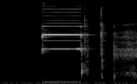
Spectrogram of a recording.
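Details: Holy Stone HS430 mini FPV drone controller being unboxed: one clean high-pitched beep about half a second, then quiet handling; normal power-on signal from the controller.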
